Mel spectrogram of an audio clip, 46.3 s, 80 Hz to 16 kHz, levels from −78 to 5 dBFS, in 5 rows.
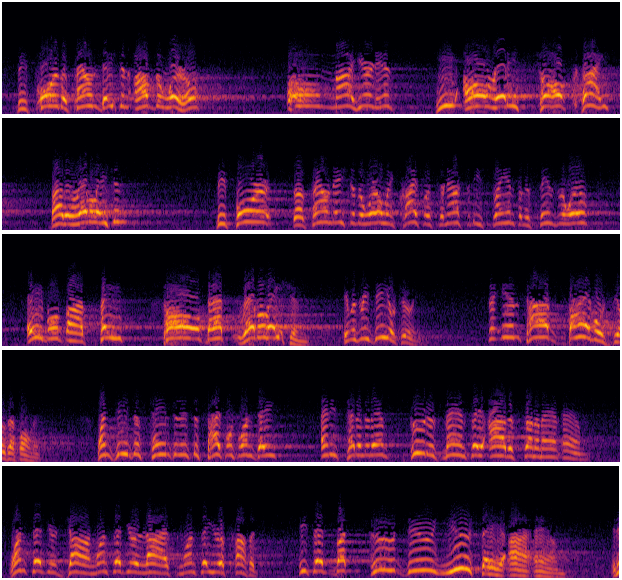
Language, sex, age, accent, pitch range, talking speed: English, male, 50-69, American, 290-340 Hz, 135 wpm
